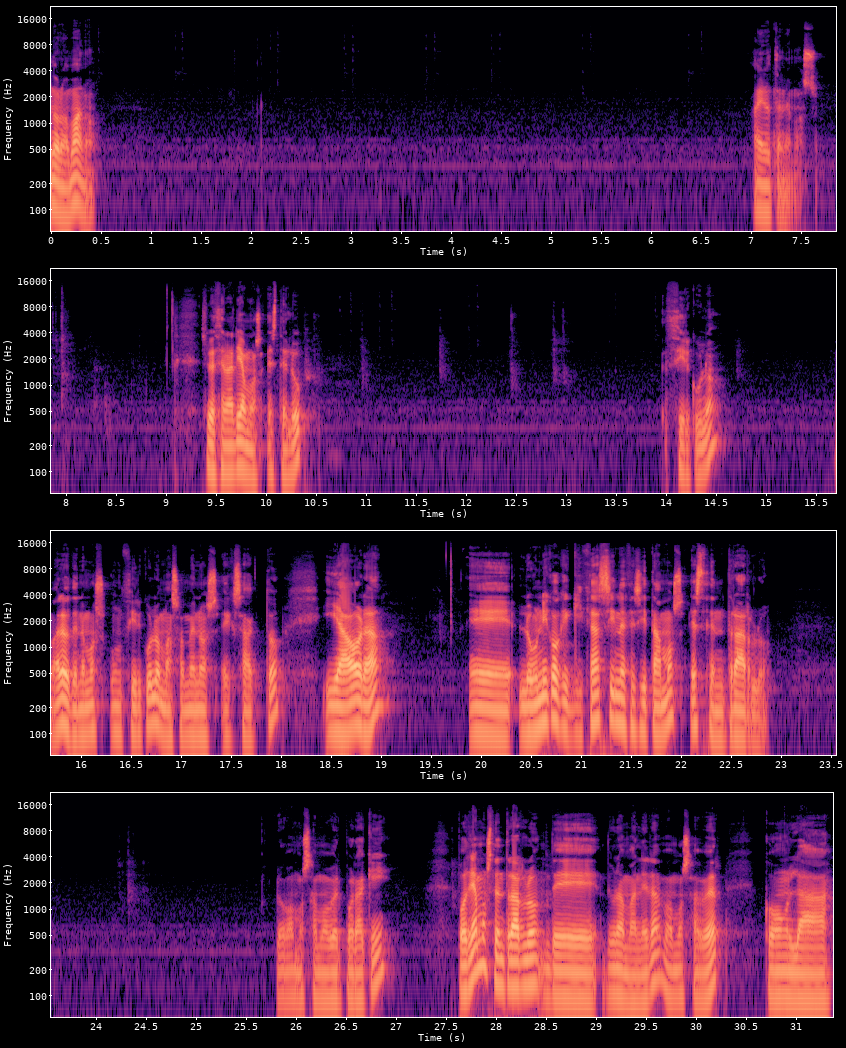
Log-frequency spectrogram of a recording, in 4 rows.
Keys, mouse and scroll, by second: 9.4 alt+right click, 10.3 ctrl+Tab, 11.2 alt+right click, 12.1 alt+shift+right click, 12.9 w, 15.0 shift+middle click, 19.9 shift+middle click, 21.3 KP_7, 22.5 scroll up 4, 23.0 scroll down 1, 23.5 middle click, 24.3 g, 27.6 a, 28.3 middle click, 28.6 ctrl+Tab, 31.1 right click.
